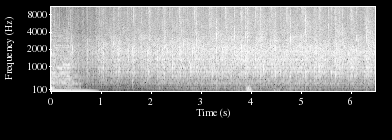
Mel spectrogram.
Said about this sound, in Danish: Ja. Hvor er I gode til at klappe?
